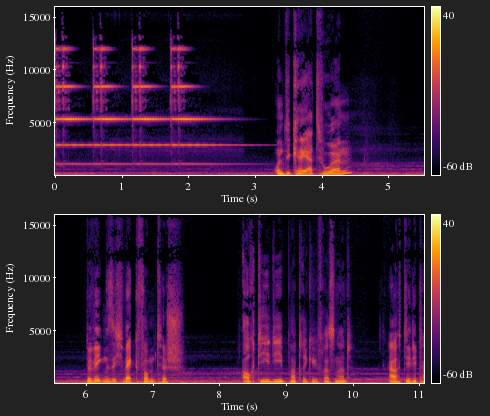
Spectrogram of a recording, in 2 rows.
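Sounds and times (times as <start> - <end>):
reception desk bell ringing: 0.0 - 3.4
speech: 3.3 - 4.6, 6.0 - 7.5, 8.4 - 11.0.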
